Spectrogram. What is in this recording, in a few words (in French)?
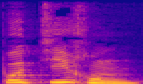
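"potiron", French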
